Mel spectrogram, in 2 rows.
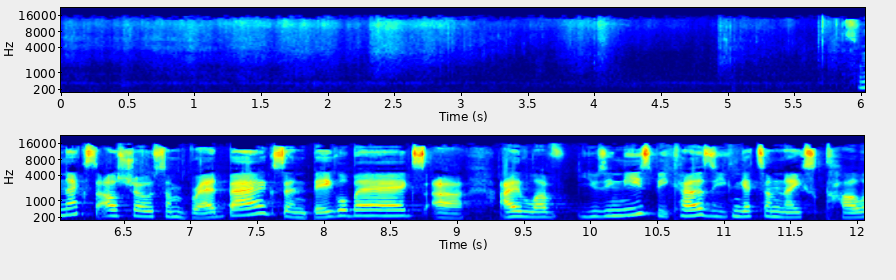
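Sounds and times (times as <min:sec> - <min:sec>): plastic bags rustling: 0:00.0 - 0:12.0.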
